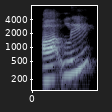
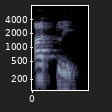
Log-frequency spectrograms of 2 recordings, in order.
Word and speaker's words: Ottley: four today i am joined by dr otley did i say that right you said it right it pronounced like you utley utley i said it right well welcome thank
